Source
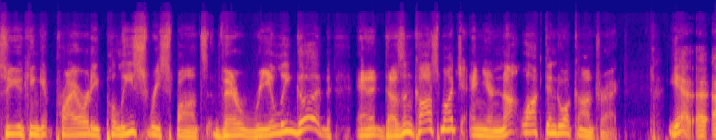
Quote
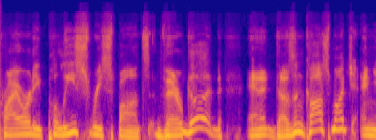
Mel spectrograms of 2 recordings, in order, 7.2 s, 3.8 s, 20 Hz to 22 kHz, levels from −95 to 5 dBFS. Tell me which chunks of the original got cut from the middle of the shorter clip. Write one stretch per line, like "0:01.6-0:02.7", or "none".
0:02.4-0:02.9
